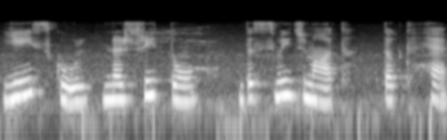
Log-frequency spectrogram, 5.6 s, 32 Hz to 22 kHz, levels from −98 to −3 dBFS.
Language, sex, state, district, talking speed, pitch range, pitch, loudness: Hindi, female, Punjab, Fazilka, 85 wpm, 195-240 Hz, 215 Hz, -13 LUFS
